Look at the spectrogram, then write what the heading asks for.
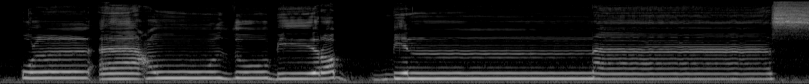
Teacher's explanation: Pastikan hak mustahak pada sin sofir, maka kita keluarkan hamasnya dan sofirnya ya, bunyi burung ya.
